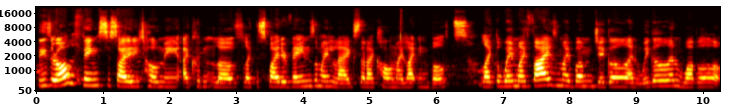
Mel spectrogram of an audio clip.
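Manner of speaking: measured spoken-word cadence with stressed rhymes; poem recitation. Acted. Poet reading "Trinkets" to an audience, spoken-word recital. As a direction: recite it as a personal list poem.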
